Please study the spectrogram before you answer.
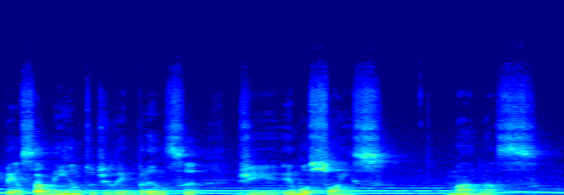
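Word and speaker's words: मनस्: Manas. Não é manas. Manas. Um A fechado e a pronúncia é rápida desse A.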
